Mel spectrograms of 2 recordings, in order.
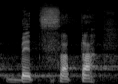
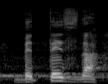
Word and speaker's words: Betzatá: rodeado de 5 pórticos cuyo nombre en arameo era Betzatá. En algunas versiones de la Biblia dice Betesda, que es como la anglicación, no sé cómo se diga de la palabra, pero en arameo se escribe Betzatá, tal como lo dice la Nueva Versión Internacional.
